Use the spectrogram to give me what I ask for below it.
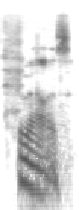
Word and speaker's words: Canalys: an analyst at the tech research firm called Canalysis. Canalis? Let's spell that. Canalys. Canalis.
